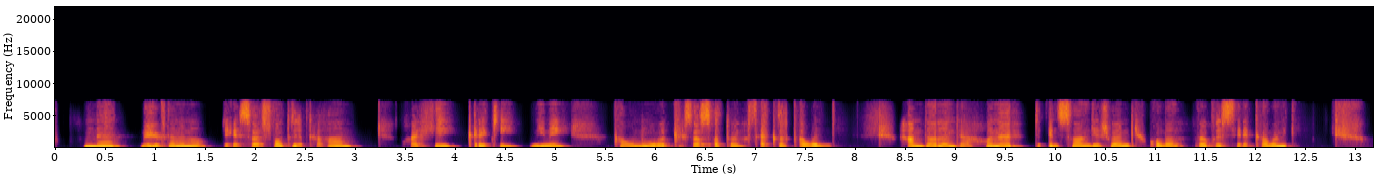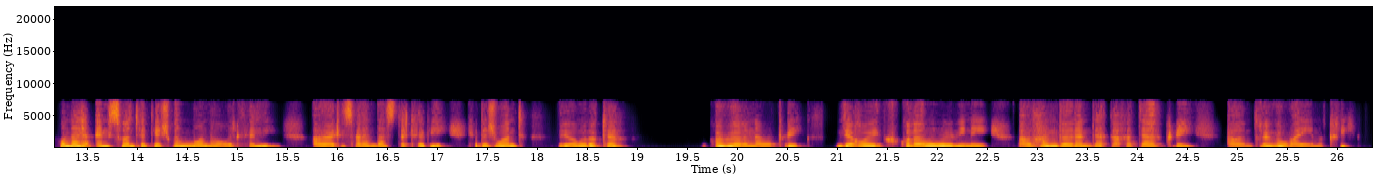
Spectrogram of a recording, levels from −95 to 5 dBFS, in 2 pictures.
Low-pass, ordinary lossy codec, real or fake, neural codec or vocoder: 7.2 kHz; none; fake; codec, 16 kHz, 0.5 kbps, X-Codec, HuBERT features, trained on general audio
